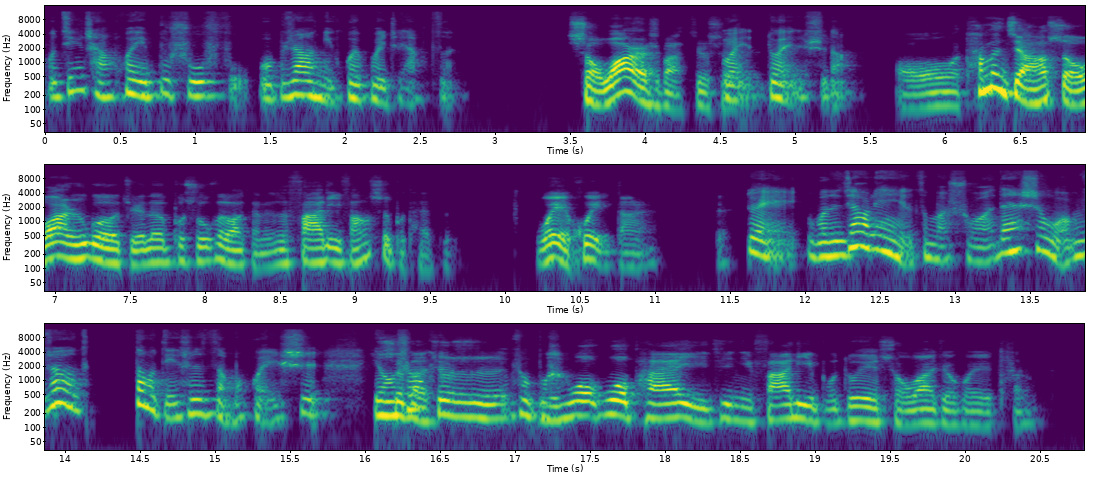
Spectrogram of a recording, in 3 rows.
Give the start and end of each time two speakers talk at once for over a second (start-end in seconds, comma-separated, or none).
16.0-17.4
